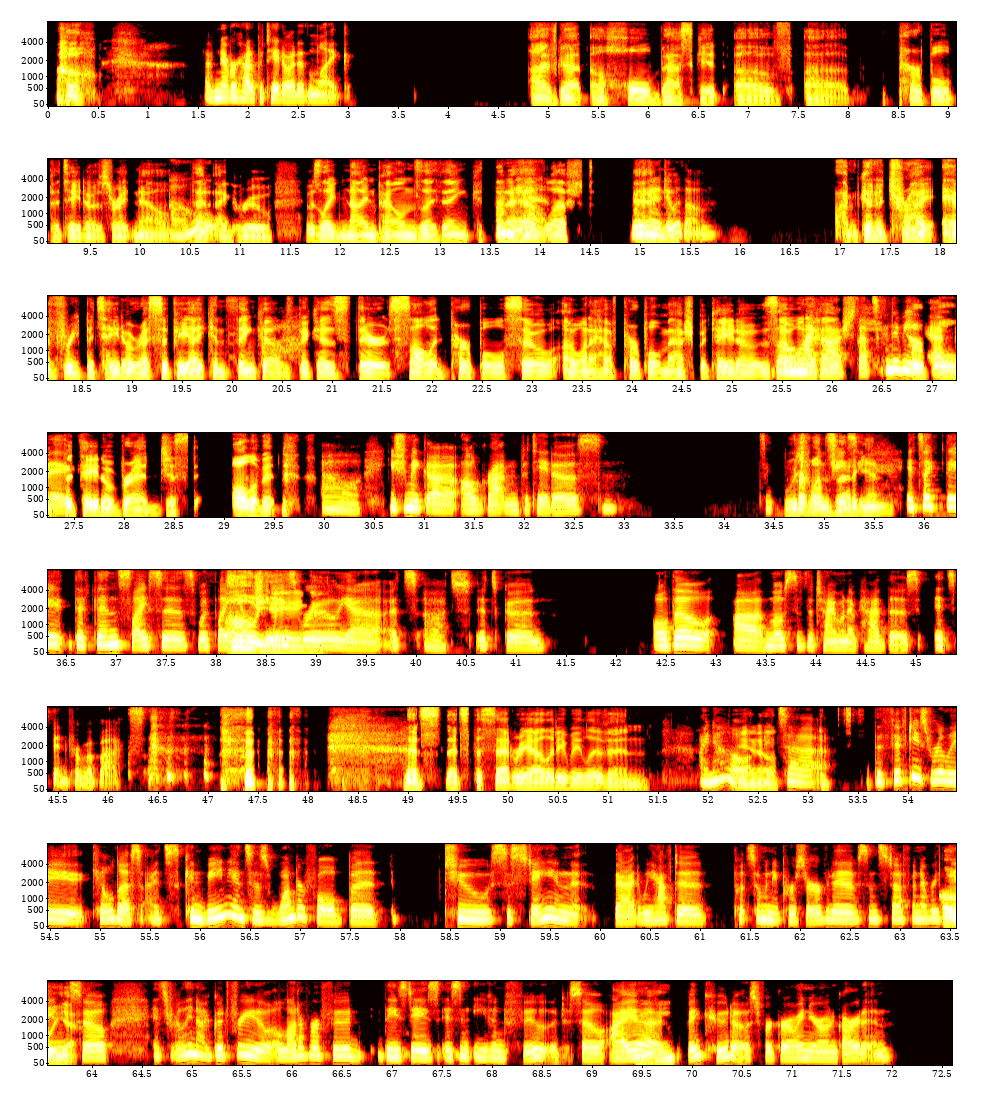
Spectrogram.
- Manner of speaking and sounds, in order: laughing while speaking: "Oh"; tapping; laughing while speaking: "try"; groan; chuckle; giggle; laugh
- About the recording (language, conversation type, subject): English, unstructured, How can I make a meal feel more comforting?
